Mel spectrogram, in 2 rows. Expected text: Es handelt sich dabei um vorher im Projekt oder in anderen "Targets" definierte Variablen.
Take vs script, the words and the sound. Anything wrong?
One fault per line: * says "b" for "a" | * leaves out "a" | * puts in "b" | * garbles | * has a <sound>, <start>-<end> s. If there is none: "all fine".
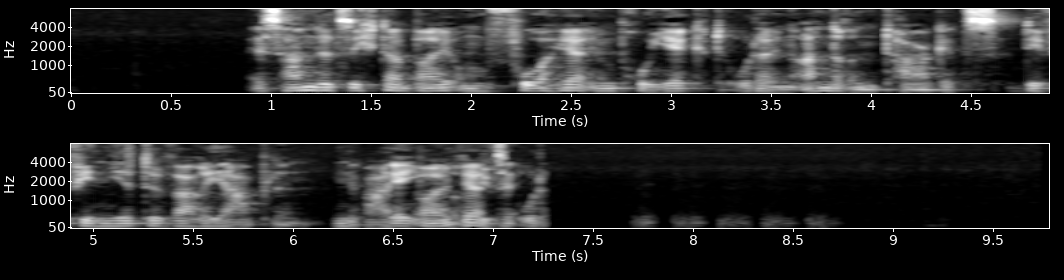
* garbles
* has a laugh, 7.7-8.8 s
